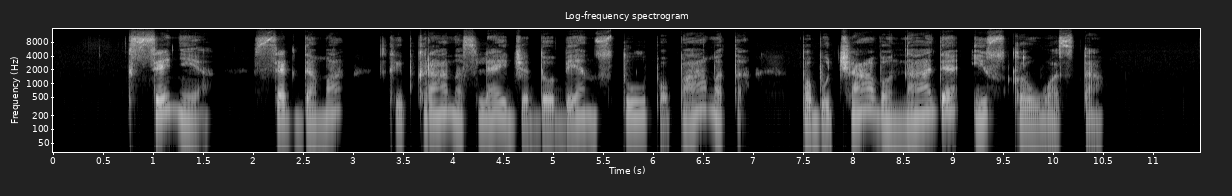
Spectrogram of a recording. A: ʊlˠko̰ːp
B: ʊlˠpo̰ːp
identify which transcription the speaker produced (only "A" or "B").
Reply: B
